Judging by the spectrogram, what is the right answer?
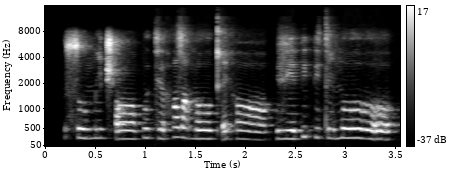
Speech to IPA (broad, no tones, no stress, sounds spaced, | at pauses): s u m i t͡ʃʼ ɔː p u kʲ ɔ h ɨ zˤ a m oː kʼ e h ɔː | vʲ ɛ pʲ ɨ pʲ ɨ t i m oː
